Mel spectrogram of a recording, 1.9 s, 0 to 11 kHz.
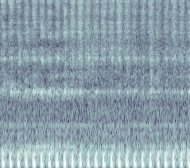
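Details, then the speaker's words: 2013 Honda Rancher 420 ATV after replacing bad starter solenoid that caused no-start: quick even thumping about eleven beats a second with no misses; smooth healthy single-cylinder idle. "starter solenoid was bad"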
